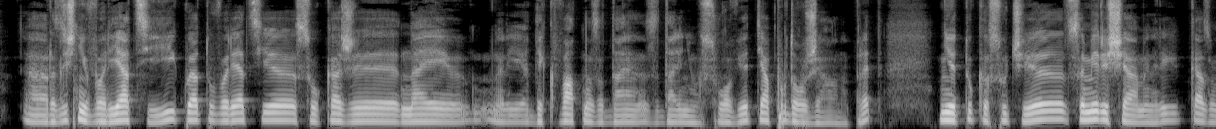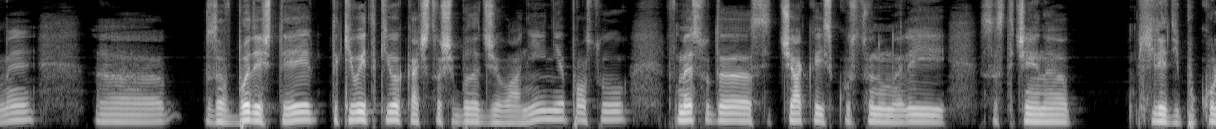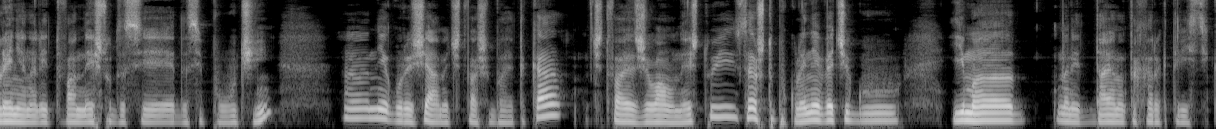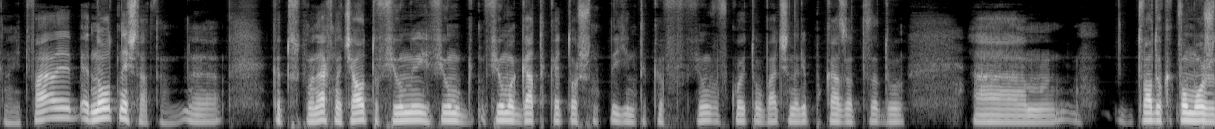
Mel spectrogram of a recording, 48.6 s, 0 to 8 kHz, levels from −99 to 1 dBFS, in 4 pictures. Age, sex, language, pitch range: 30-49, male, Bulgarian, 110-135 Hz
